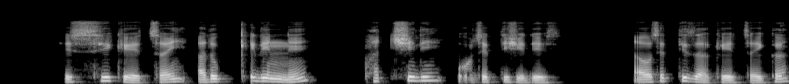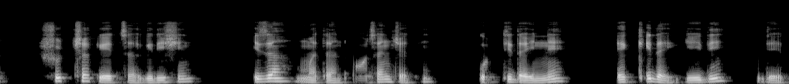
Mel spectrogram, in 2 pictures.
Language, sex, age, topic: Gamo, male, 18-24, government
